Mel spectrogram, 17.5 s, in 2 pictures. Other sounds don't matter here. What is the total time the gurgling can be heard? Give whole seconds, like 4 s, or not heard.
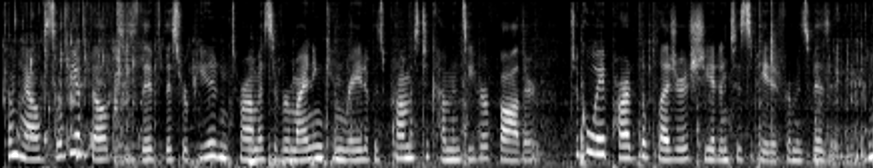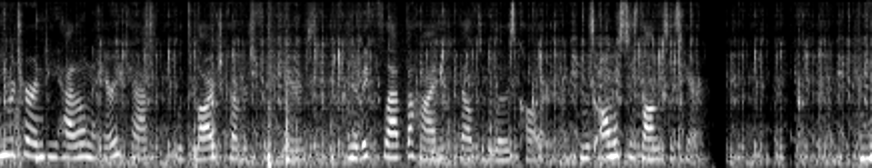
13 s.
